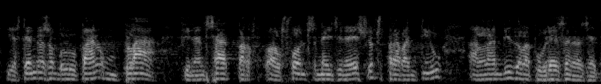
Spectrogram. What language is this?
Catalan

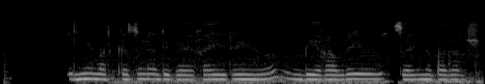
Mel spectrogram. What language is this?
Pashto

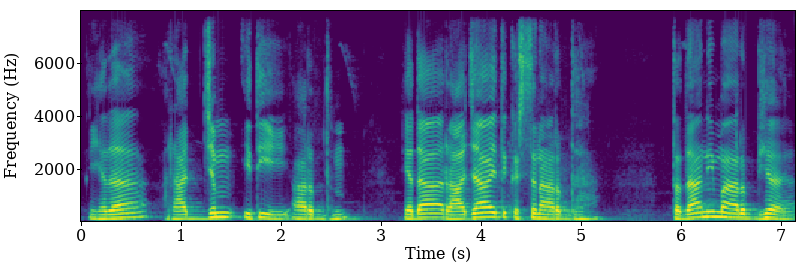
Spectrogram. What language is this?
Sanskrit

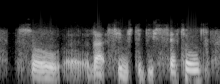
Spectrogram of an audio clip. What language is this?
English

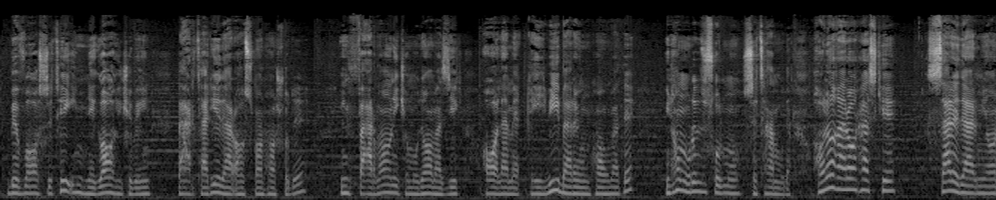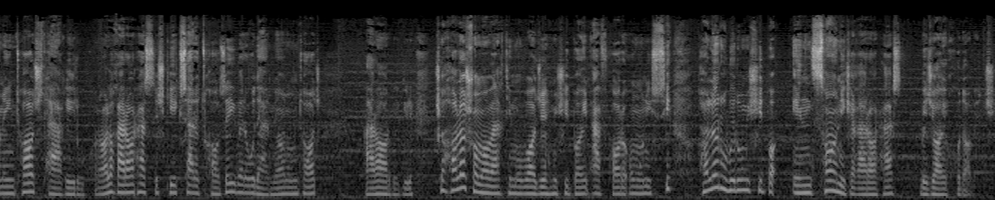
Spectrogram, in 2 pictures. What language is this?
Persian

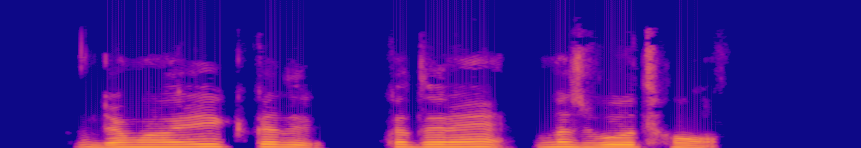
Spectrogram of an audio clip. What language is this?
Urdu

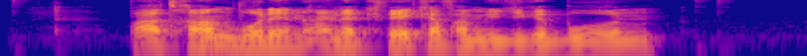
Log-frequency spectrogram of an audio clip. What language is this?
German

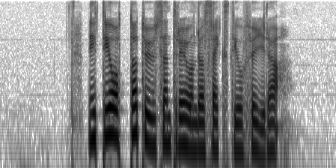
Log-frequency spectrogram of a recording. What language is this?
Swedish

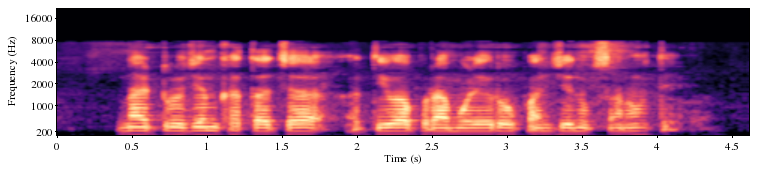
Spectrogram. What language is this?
Marathi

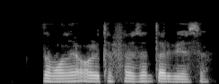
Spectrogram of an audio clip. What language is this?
Uzbek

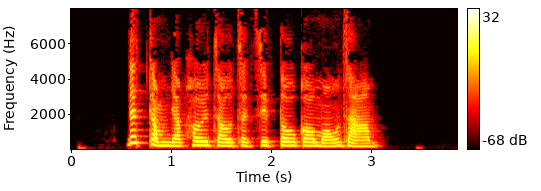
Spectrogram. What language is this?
Cantonese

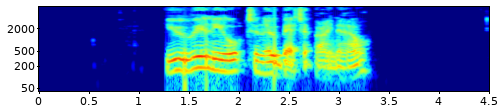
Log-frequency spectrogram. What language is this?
English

